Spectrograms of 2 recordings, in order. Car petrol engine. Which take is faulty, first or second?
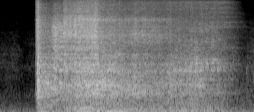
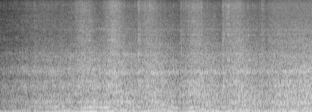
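first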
